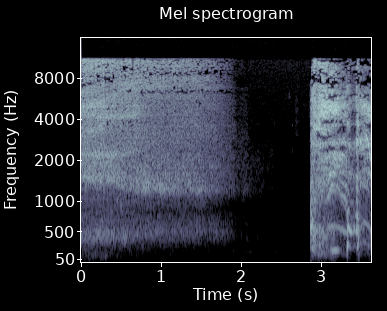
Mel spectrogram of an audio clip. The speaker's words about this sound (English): I didn't know that you were breathing in a joint. I am not. I am. That was a loud cough.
